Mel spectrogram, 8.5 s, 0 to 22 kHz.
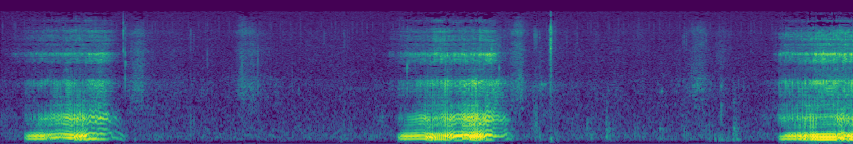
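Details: Person snoring heavily after several beers: loud, rattling snores about every four seconds, roughly 16 a minute, with quiet pauses between.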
